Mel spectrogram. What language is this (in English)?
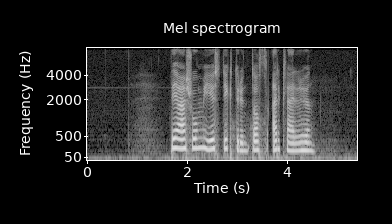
Norwegian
